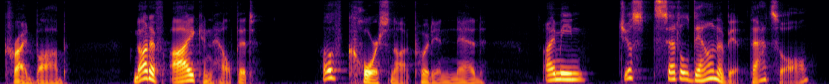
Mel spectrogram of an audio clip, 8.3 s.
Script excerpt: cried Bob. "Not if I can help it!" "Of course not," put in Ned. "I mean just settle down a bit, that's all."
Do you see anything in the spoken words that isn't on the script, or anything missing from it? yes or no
no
